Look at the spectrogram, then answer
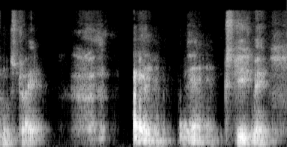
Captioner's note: clearing throat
